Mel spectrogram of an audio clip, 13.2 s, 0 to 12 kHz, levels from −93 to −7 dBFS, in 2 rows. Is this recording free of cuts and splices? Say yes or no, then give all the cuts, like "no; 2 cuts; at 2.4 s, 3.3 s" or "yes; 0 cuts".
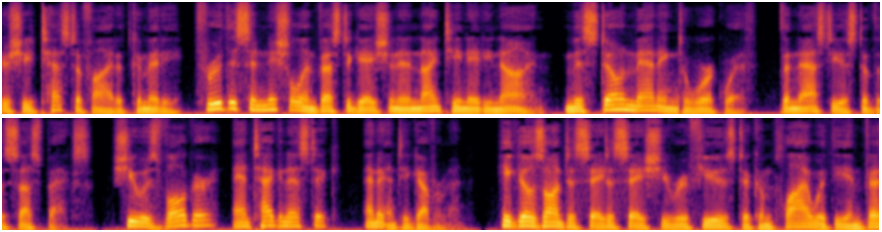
no; 9 cuts; at 0.9 s, 1.4 s, 4.2 s, 5.1 s, 5.8 s, 7.3 s, 9.4 s, 10.2 s, 11.1 s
